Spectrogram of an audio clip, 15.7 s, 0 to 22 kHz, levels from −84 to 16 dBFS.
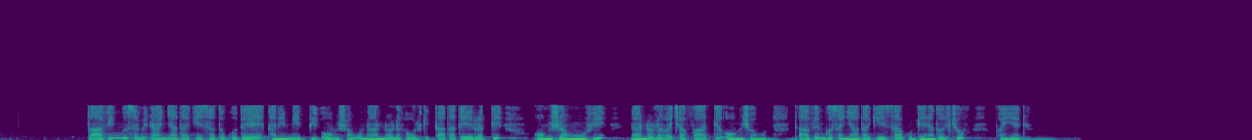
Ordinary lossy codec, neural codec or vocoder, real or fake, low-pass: MP3, 48 kbps; codec, 16 kHz, 8 kbps, FunCodec, trained on LibriTTS, 25 frames a second; fake; 5.4 kHz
